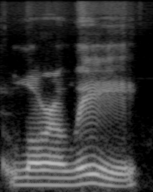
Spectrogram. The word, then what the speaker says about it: Lorilei: from German mythology and it's said Laura Lee but it is spelled like Lorelei and the lorelei's were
